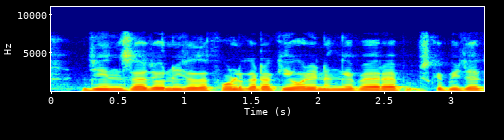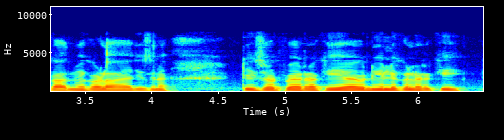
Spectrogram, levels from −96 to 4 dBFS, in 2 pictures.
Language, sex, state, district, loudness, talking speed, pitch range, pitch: Hindi, male, Uttar Pradesh, Varanasi, -14 LUFS, 270 wpm, 140-145 Hz, 140 Hz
